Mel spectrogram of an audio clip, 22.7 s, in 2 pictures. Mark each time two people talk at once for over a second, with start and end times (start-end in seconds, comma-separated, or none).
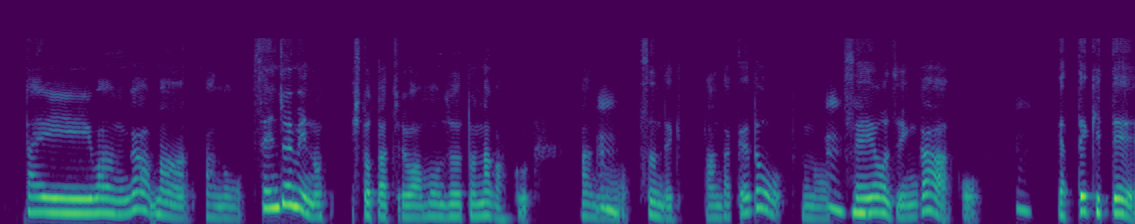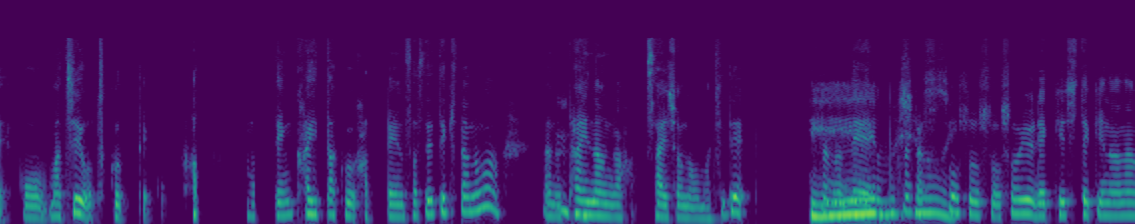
19.5-20.9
